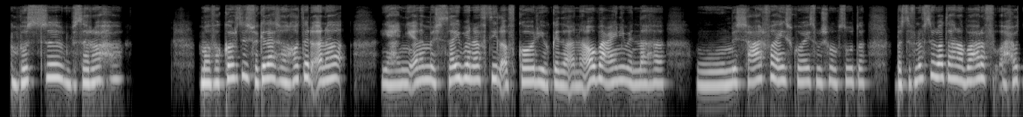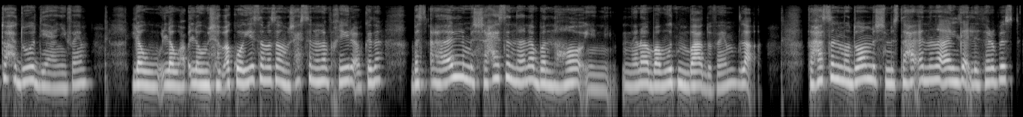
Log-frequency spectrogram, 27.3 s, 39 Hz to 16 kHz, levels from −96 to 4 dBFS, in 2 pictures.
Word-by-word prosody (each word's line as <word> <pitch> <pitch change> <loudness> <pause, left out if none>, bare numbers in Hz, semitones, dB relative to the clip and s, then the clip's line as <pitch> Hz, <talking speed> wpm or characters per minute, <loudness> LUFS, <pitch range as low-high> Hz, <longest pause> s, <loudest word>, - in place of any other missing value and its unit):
بُص 240 +6 -1
بصراحة، 255 0 0 1.0
ما 230 0 +6
فكرتش 280 +7 +1
في 240 - 0
كده 275 +3 +5
عشان 250 -5 0
خاطر 275 +3 +1
أنا 270 +4 0 0.5
يعني 215 +1 -1
أنا 250 +2 0
مش 255 -3 -1
سايبة 275 +2 +2
نفسي 270 +1 0
لأفكاري 240 0 +1
وكده، 205 -3 -3
أنا 195 +2 -3
آه 260 - +6
باعاني 255 -1 +1
منها 220 -1 -3 0.4
ومش 205 +3 -3
عارفة 275 +5 0
أعيش 255 -1 -1
كويس 245 0 -4
ومش 235 +1 -5
مبسوطة، 235 0 -6 0.4
بس 220 +1 -4
في 240 - -4
نفس 280 +3 -3
الوقت 300 -1 +2
أنا 275 -3 +2
باعرف 270 +3 -1
أحط 255 +3 -5
حدود 250 -3 0
يعني، 185 -2 -7
فاهم. 225 +4 -7 0.5
لو 205 -2 +2
لو 205 0 +3
ه 195 0 -5
لو 215 -1 +3
مش 205 0 +2
هابقى 210 +2 +2
كويسة 245 +4 +2
مثلًا 255 0 +1
ومش 210 -2 -1
هاحس 250 +3 -8
إن 270 - +1
أنا 245 +1 +2
بخير 245 +1 -1
أو 190 +1 -7
كده 245 +4 -2 0.4
بس 220 +1 -3
على 230 -1 -2
الأقل 285 +7 +4
مش 240 -3 -2
هاحس 285 +5 -1
إن 270 -5 +3
أنا 245 +3 +1
بانها 220 -1 +1
يعني 170 -2 -13
إن 200 -1 -7
أنا 220 +2 +2
باموت 210 +3 +2
من 210 -3 +3
بعده، 205 -3 +2
فاهم، 195 +6 -6
لأ، 220 - -1 0.7
فحاسة 250 +6 +2
إن - - +5
الموضوع 250 0 +4
مش 265 -3 -1
مستحق 225 +2 -1
إن 255 0 -1
أنا 255 -2 +3
ألجأ 240 +1 +1
لTherapist 240 +4 -1
235 Hz, 165 wpm, -23 LUFS, 215-260 Hz, 1.0 s, ما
